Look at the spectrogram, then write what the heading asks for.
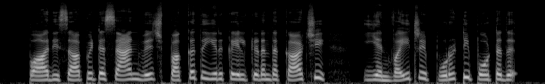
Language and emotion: Tamil, disgusted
